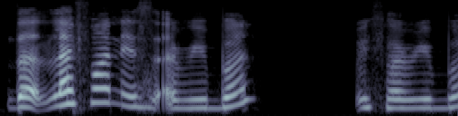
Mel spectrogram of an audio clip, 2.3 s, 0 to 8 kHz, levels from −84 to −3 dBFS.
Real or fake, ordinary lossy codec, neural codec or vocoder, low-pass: real; none; none; none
